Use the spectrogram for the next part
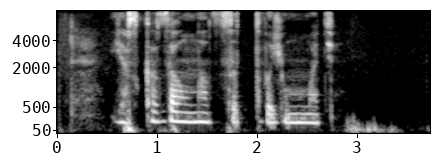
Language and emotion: Russian, angry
